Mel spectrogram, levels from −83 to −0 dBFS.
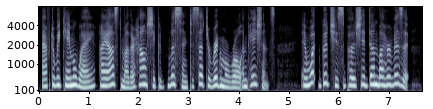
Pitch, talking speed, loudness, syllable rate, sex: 250 Hz, 220 wpm, -17 LUFS, 6.2 syllables/s, female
